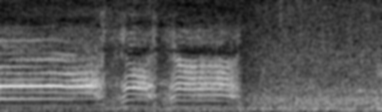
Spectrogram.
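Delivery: thrilled laugh at the horn; delighted high laugh. Real, not acted. Truck honks its horn.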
